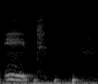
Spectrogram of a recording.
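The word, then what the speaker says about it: eight: Okay, IGHT, and you have to use this here GHT for 8. Night. So what is here? GH. GH is silent.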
